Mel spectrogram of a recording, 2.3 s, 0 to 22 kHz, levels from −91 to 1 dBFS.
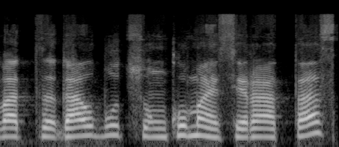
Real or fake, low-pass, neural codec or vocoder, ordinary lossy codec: real; 14.4 kHz; none; Opus, 16 kbps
